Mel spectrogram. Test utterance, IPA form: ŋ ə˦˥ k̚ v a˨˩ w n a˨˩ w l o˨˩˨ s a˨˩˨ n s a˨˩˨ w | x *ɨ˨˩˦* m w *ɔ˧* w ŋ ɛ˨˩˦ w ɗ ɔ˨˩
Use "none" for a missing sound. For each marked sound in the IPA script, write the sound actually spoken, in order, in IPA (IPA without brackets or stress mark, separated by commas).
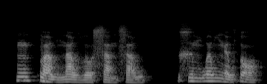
ɨ˧, ə˧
